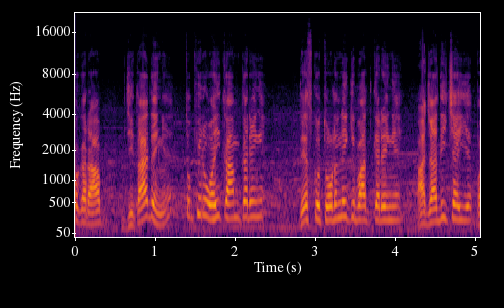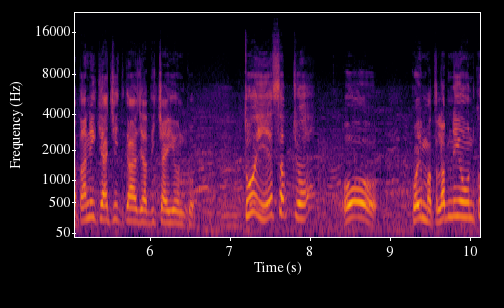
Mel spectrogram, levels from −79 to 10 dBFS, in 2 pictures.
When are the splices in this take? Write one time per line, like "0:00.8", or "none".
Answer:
none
